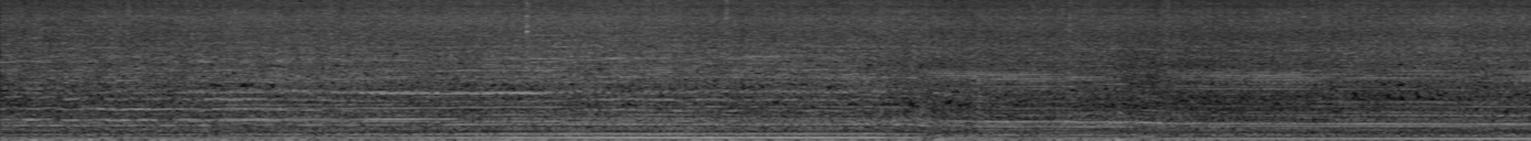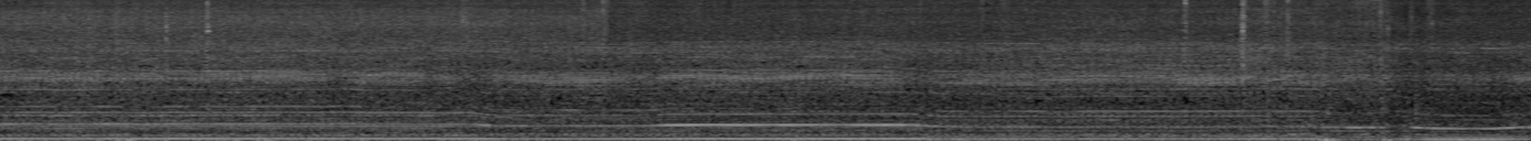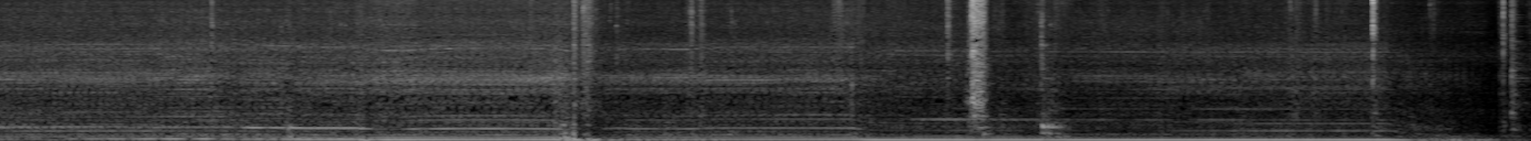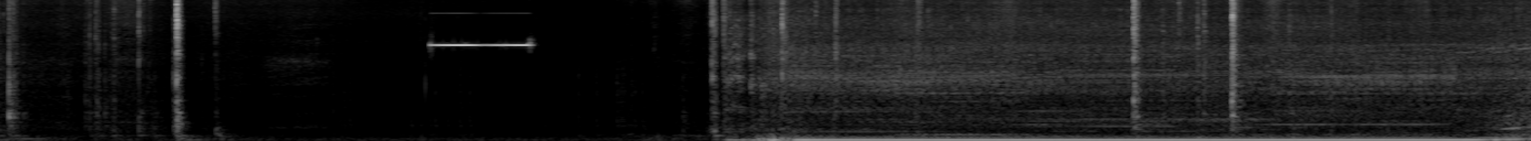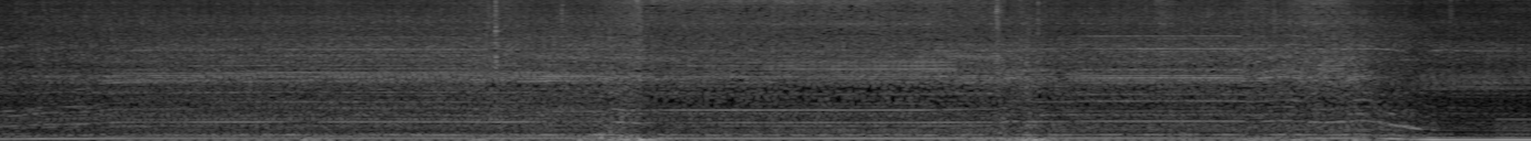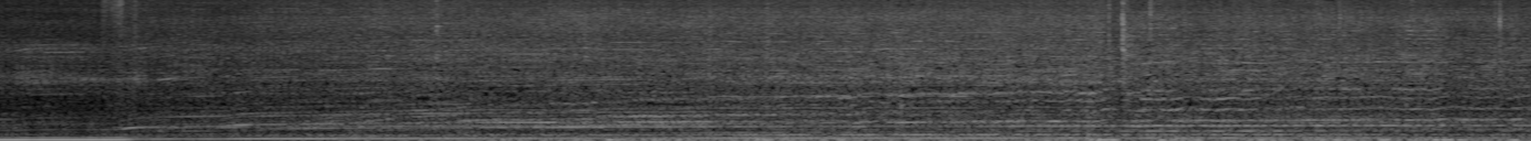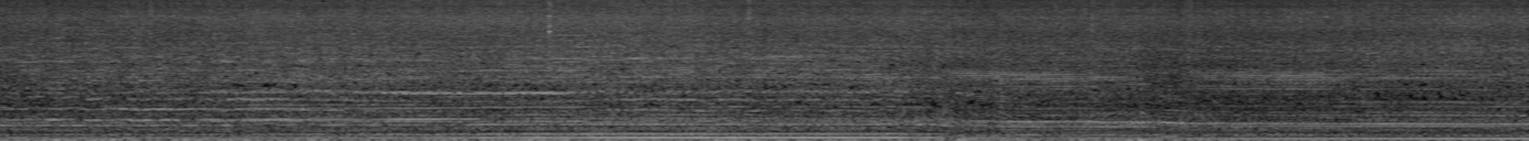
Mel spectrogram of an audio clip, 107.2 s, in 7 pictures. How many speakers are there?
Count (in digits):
0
